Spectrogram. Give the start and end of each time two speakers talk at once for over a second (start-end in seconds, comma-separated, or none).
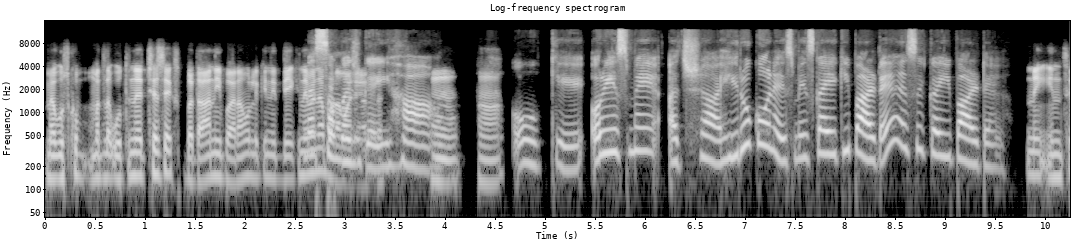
2.6-4.0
